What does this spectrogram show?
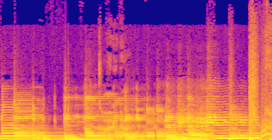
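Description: A short, loud melodic jingle on a heavily distorted, effects-laden guitar-like instrument, with sustained harmonic notes and quick bending phrases over about four seconds, no talking.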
